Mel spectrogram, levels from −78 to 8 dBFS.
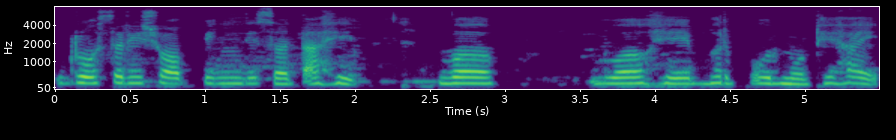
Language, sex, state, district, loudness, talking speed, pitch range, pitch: Marathi, female, Maharashtra, Dhule, -16 LUFS, 110 wpm, 205-225 Hz, 215 Hz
